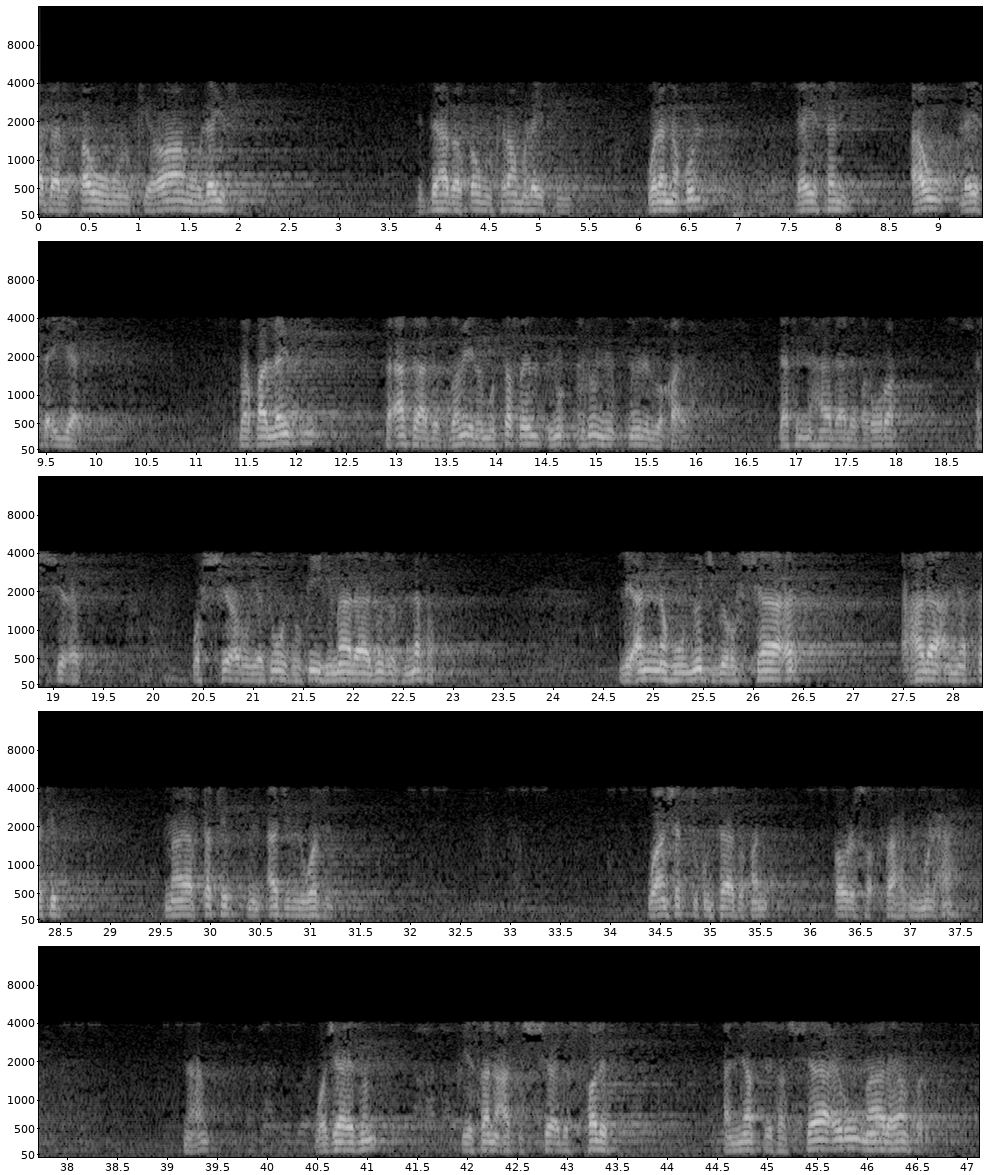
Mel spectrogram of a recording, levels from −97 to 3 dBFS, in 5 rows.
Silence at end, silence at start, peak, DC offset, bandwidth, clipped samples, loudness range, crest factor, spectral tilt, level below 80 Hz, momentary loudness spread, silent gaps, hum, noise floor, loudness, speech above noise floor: 0.15 s; 0 s; -10 dBFS; under 0.1%; 4.3 kHz; under 0.1%; 9 LU; 20 dB; -11 dB/octave; -66 dBFS; 22 LU; none; none; -61 dBFS; -28 LUFS; 34 dB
